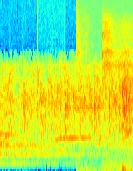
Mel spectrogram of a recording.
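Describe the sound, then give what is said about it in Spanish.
Audience applause at the close of a festival program, a dense, steady wash of clapping that swells slightly toward the end, with no voices. “Y despedimos el programa aquí con este aplauso que recorre el mar, que recorre la península, que recorre Europa y que sea ruidoso como tiene que ser”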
